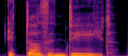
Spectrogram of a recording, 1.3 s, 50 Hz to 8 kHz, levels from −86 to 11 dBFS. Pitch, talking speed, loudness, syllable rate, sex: 215 Hz, 140 wpm, -17 LUFS, 3.9 syllables/s, female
